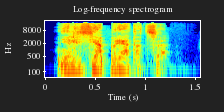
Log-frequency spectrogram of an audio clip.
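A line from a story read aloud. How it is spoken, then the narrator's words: Silent mouthed whisper. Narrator (Russian): шепнула она одними губами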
